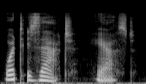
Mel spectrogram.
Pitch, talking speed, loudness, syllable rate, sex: 195 Hz, 205 wpm, -20 LUFS, 5.0 syllables/s, female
